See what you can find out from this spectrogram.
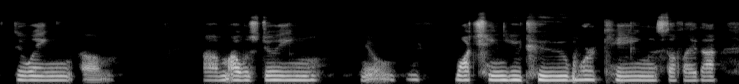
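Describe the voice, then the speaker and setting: Whispering at a fairly slow pace, a woman with a Cantonese accent sounds somewhat breathy, in a dry, close recording with no echo. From Hong Kong. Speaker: livestreamer. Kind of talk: casual chat. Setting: livestream at home at night. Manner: halting.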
